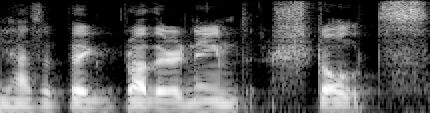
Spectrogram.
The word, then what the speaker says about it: Stolz: a big brother named stoltz at least that's how it's pronounced in german it means proud but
